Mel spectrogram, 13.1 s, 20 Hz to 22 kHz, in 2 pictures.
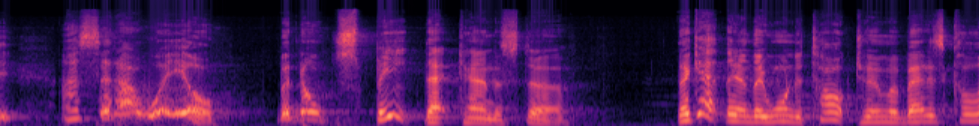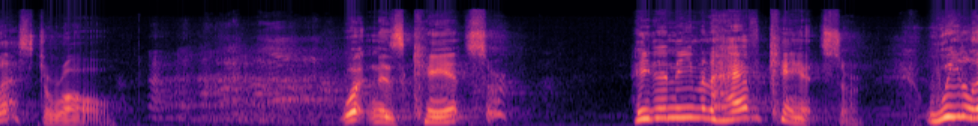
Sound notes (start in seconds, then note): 7.6 audience laughing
